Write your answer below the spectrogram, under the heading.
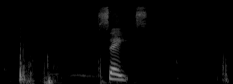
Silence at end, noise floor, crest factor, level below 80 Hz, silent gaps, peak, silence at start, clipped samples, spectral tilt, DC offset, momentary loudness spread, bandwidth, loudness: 0.05 s; -77 dBFS; 22 dB; -64 dBFS; none; -22 dBFS; 0.2 s; under 0.1%; -3 dB/octave; under 0.1%; 20 LU; 16 kHz; -40 LUFS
